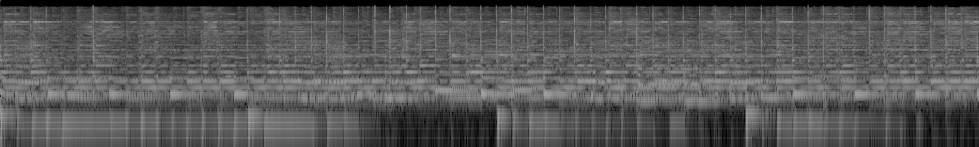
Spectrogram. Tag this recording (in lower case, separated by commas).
playing sitar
